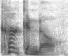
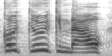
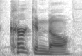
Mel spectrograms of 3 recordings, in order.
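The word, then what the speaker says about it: Kuykendahl: l it looks like qu Kendall but it's pronounced Kirkendall and you can always tell somebody that's not from Houston when they when they're interviewed and they go oh I was over on K doll no it's Kirk and doll I don't know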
